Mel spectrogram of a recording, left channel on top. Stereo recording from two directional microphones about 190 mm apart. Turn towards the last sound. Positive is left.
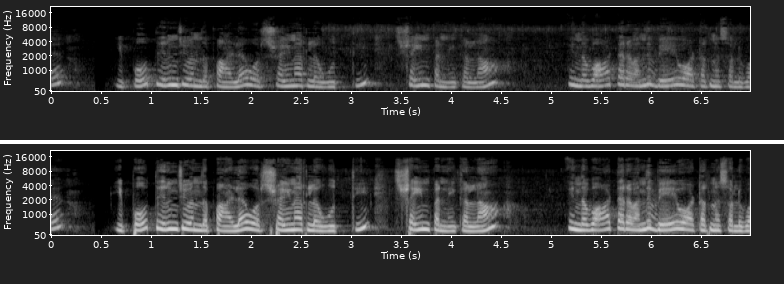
turn(degrees=-50)  # may be behind; listen again after turning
